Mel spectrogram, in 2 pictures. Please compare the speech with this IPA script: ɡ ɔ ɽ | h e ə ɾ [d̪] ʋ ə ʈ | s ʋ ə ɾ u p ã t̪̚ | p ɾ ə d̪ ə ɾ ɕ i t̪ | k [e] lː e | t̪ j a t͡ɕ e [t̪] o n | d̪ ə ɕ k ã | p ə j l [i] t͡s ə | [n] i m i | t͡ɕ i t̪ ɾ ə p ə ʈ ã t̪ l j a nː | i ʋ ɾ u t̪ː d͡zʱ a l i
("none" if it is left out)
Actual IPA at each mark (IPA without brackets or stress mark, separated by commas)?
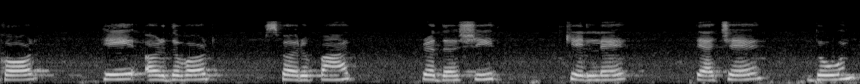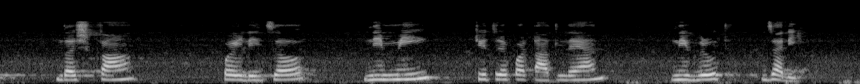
d̪, e, d̪, i, n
